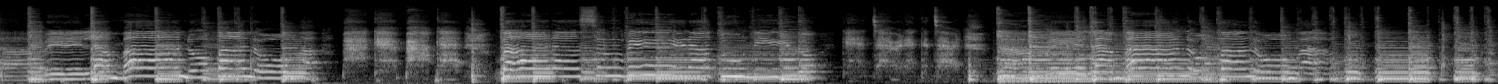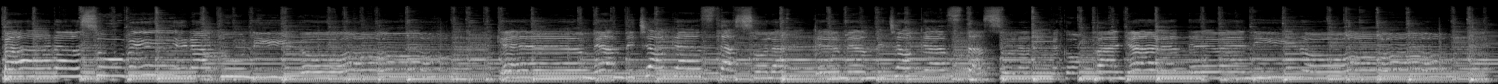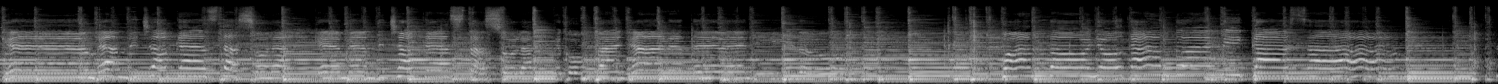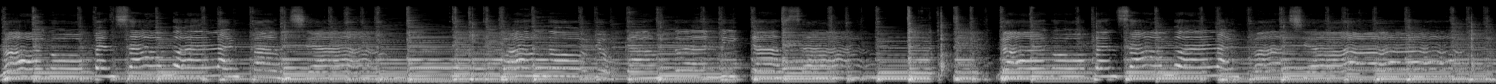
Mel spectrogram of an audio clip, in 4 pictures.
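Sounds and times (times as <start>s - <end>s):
strummed acoustic guitar: 0.0s - 3.2s, 4.7s - 8.2s, 9.8s - 59.9s
woman singing: 0.0s - 59.9s.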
